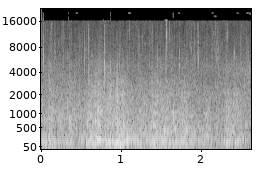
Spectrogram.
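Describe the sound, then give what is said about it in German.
A wild, heavy thunderstorm over a pond: a deep, sustained rumble of thunder rolls over steady, dense rain, loud throughout, with no voices. “Einige Male gab es wilde, heftige Gewitter.”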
